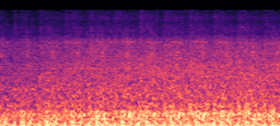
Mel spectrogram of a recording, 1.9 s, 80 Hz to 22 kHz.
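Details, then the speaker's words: Trailblazer 5.3L after AFM delete, idling after partial weld repair of exhaust pipe: low rapid breathy puffing in time with idle; exhaust pipe leak, not manifold, still present, grease burning off manifold. "But we're out of... manifold leak. That's actually a pipe leak."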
